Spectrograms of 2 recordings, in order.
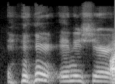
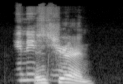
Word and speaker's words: Inisherin: And then the big ones for Best Picture, The Fabelmans, for Drama, Musical, or Comedy, Best Picture, The Banshees of, how do you say it? Inisherin? – Inisherin. – I can't. – Inisherin. – Yeah.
